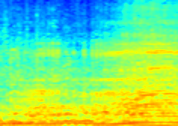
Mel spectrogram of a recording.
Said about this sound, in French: voilà, rouler sur le trottoir en moto alors qu'il y a un groupe de piétons. Bon, voilà. Voilà, voilà l'exemple type de ce qu'il ne faut pas faire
